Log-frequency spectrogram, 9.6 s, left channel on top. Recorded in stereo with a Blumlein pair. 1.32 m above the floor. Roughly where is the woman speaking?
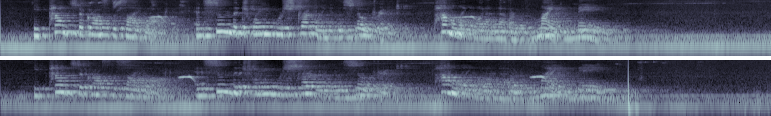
Ahead left.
